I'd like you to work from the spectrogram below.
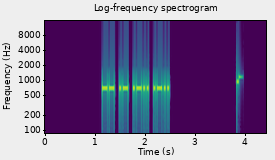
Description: Morse code, heard as a keyed tone, about 34 wpm, 700 Hz. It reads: MALL
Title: Top 1501-1750 Words 35wpm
